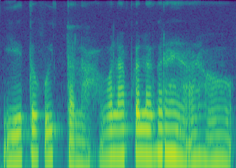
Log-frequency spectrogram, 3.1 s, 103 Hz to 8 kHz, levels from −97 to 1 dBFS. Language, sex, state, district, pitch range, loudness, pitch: Hindi, male, Chhattisgarh, Sukma, 120-140 Hz, -18 LUFS, 130 Hz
